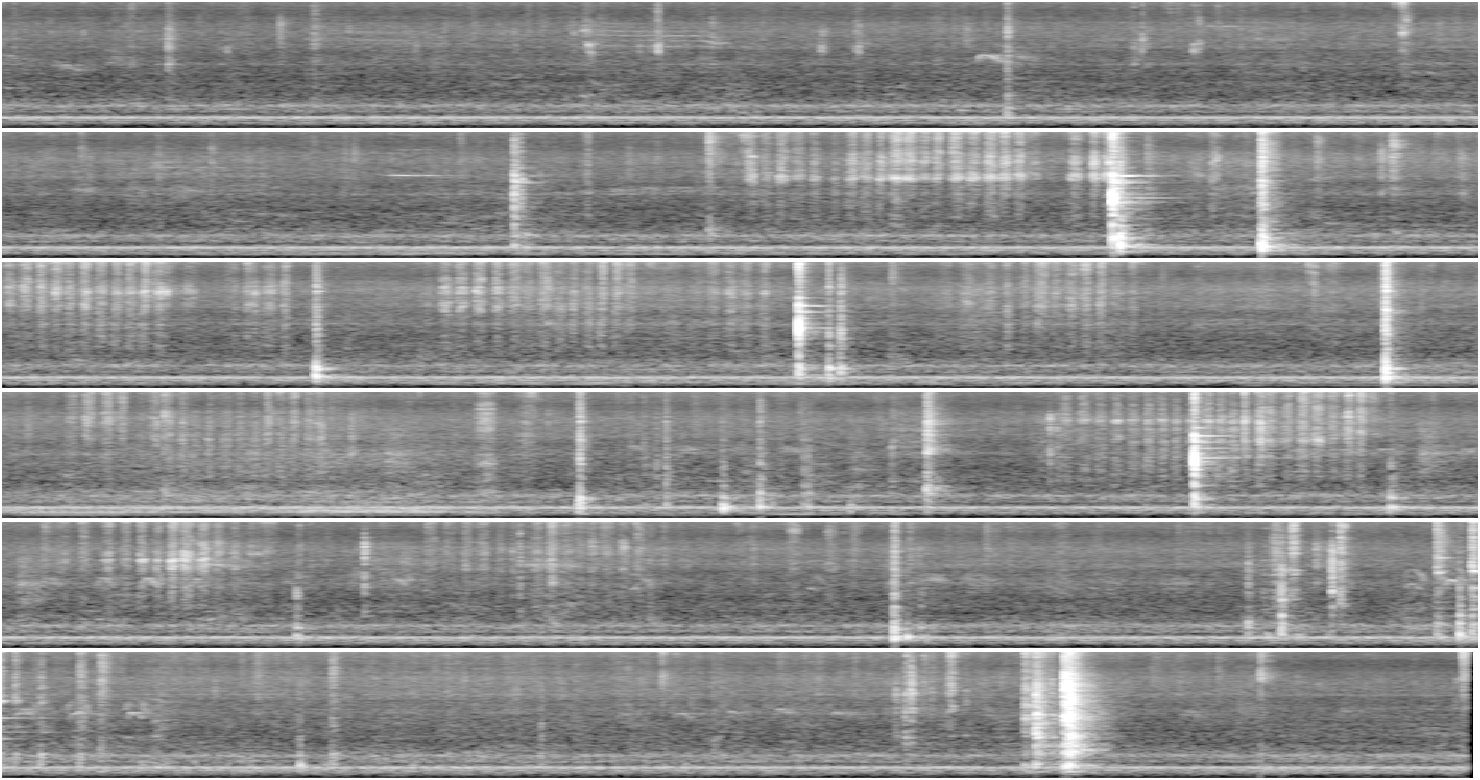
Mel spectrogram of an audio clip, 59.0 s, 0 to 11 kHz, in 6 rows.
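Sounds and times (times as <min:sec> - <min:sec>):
steady low hum: 0:00.0 - 0:59.0
knife scraping fish: 0:14.8 - 0:18.1, 0:19.7 - 0:21.7, 0:22.6 - 0:24.9, 0:26.1 - 0:27.3, 0:30.0 - 0:31.7, 0:36.6 - 0:38.8, 0:39.8 - 0:41.1.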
